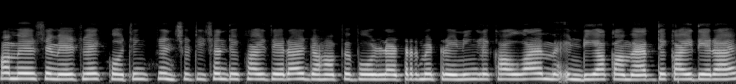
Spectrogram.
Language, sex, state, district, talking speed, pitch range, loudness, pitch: Hindi, female, Uttar Pradesh, Jyotiba Phule Nagar, 210 wpm, 235-245 Hz, -12 LUFS, 240 Hz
